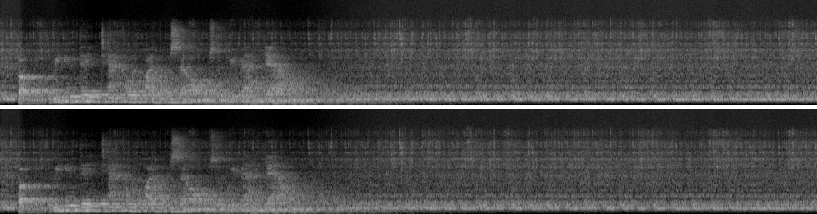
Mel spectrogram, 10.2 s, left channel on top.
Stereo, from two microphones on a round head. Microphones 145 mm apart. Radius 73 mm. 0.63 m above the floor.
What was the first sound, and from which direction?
A man speaking, 75° left (ahead or behind).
